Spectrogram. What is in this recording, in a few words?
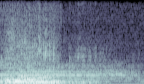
die; svencoop; legends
